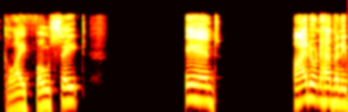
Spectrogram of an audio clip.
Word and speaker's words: glyphosate: And I keep saying glyophate. I've been saying it wrong for years. It's glyphosate.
